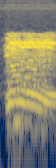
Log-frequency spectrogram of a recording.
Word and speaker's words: plumb: So Plumb with a silent B at the end.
